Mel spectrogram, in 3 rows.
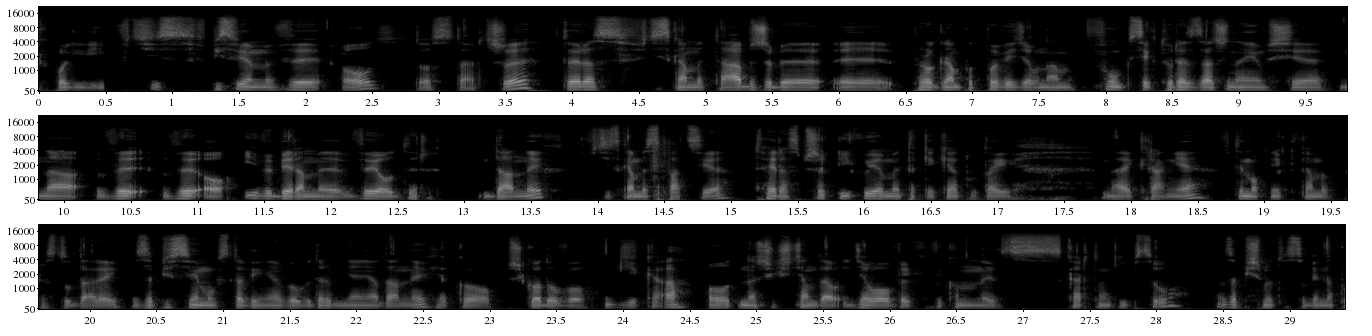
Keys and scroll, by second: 0.8 o, 14.4 space, 25.9 g, 26.0 k.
